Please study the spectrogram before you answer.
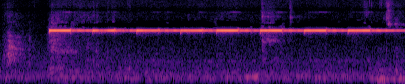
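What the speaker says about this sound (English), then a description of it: "what was beeping? Okay, thank you, because I was getting a little concerned. That was a timer." A timer at a city council meeting gives off a loud, continuous high-pitched electronic tone for several seconds after a brief quiet start, with faint room murmur underneath.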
